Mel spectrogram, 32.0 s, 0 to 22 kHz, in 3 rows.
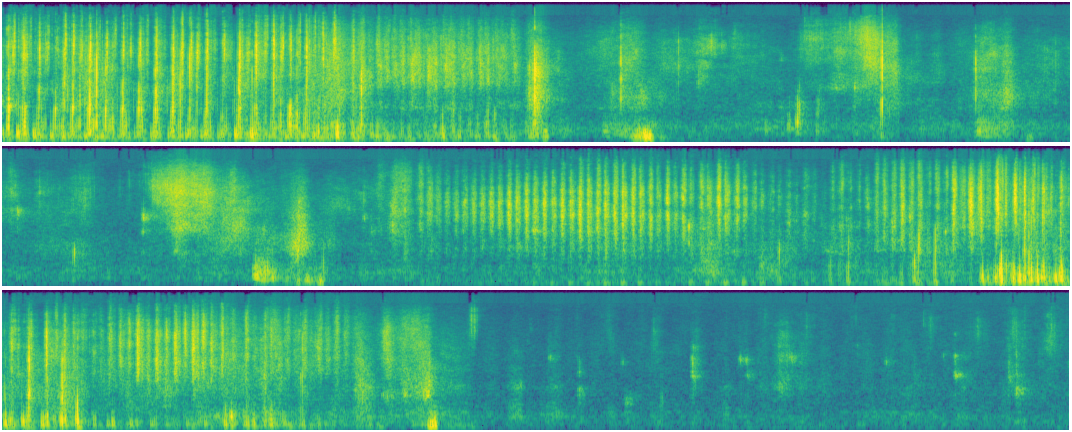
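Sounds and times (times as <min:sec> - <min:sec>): fingers scratching hair and scalp: 0:00.0 - 0:05.4, 0:14.6 - 0:25.2.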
